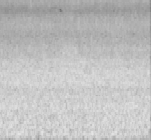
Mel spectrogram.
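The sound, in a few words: heavy rain beating on roofs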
